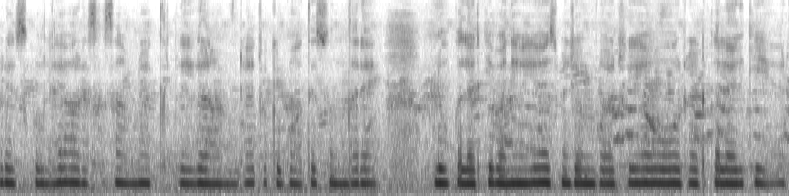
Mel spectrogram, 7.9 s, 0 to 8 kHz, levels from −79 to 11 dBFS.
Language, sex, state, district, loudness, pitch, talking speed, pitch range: Bhojpuri, female, Uttar Pradesh, Gorakhpur, -15 LUFS, 210 Hz, 230 wpm, 210-215 Hz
